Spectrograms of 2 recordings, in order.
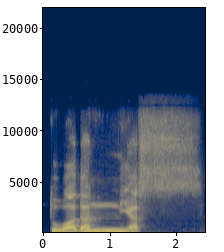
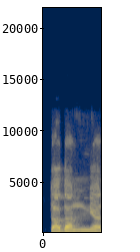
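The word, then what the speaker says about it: त्वदन्यः: Then Tvadanyas. Tva. Tadanya nahi hai. Tvadanyas. As after Visarga there is Saraswati sakara or Danta sakara. So Visarga's pronunciation will be like Saraswati sakara.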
